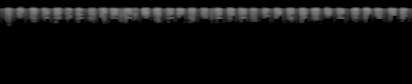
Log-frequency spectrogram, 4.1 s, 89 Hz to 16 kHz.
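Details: Katydid known in Korean as 등줄어리쌕쌔기, recorded in 2020 by Korea's National Institute of Biological Resources: a rapid train of very high, buzzy, hissing pulses, about eight per second, steady throughout, with no other sounds.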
